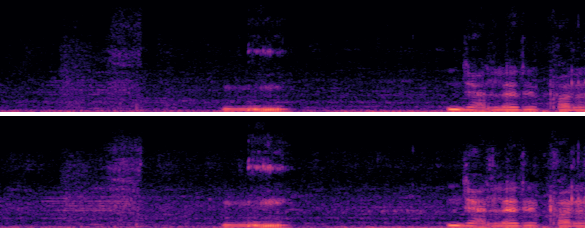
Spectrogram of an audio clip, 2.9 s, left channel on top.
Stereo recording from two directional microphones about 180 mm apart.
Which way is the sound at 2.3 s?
25° left (ahead or behind).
